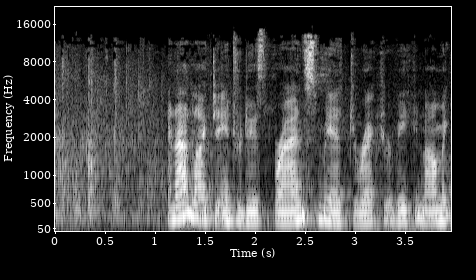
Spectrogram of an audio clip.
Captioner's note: audience applauding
